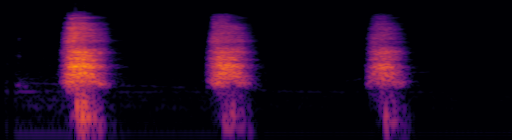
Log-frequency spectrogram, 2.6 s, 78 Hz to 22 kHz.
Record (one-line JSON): {"exhalation_length": "2.6 s", "exhalation_amplitude": 26926, "exhalation_signal_mean_std_ratio": 0.3, "survey_phase": "beta (2021-08-13 to 2022-03-07)", "age": "18-44", "gender": "Female", "wearing_mask": "No", "symptom_cough_any": true, "symptom_runny_or_blocked_nose": true, "symptom_onset": "7 days", "smoker_status": "Current smoker (1 to 10 cigarettes per day)", "respiratory_condition_asthma": false, "respiratory_condition_other": false, "recruitment_source": "REACT", "submission_delay": "2 days", "covid_test_result": "Negative", "covid_test_method": "RT-qPCR", "covid_ct_value": 47.0, "covid_ct_gene": "N gene"}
